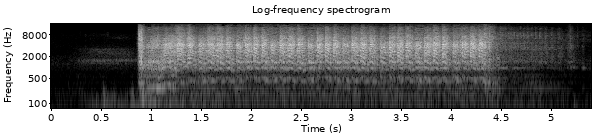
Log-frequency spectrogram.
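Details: 1976 Chevy Cheyenne 4x4 long left sitting, carburetor earlier sounded flooded: cranks, catches and runs fairly evenly for about three seconds, then fades out and quits; owner suspects the old electric fuel pump, replacement pending.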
